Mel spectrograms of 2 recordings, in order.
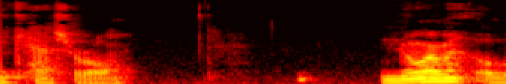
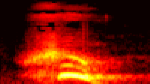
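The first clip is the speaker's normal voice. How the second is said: relieved whew; 11 dB louder than usual. A narrator's reading. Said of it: "said Wisp".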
